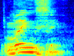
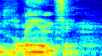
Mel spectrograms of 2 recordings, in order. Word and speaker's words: Lansing: Our our goal is to watch Tommy graduate in Langing. Langing. Uh that is um South Langing. It is the university. Don't say it wrong. um lensing into Lansing and uh uh it's uh Michigan State University.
